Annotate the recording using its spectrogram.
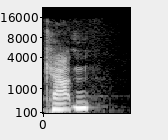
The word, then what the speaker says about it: Caton: You have a discovery like Miles Caton. – Awesome. – Yeah. Did I mispronounce this? Is it Caton? – I think you're right.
